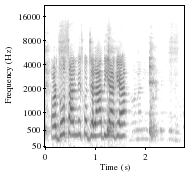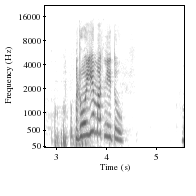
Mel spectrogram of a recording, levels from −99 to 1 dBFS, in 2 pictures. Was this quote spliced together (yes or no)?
no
